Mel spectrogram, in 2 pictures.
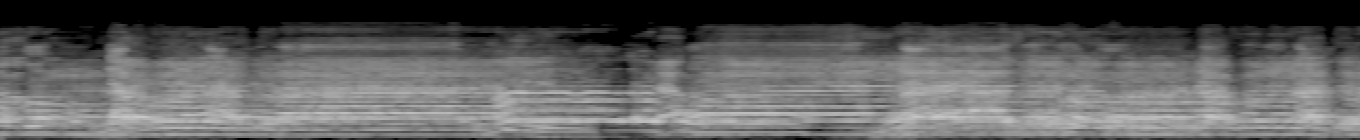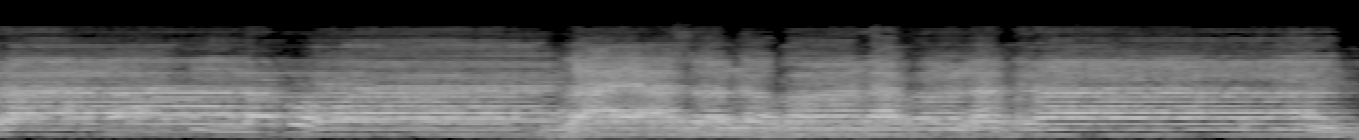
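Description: Male voices chanting a melodic Islamic religious chant, with long held notes that slide up and down between phrases.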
